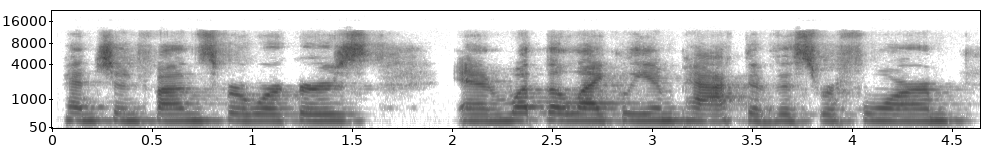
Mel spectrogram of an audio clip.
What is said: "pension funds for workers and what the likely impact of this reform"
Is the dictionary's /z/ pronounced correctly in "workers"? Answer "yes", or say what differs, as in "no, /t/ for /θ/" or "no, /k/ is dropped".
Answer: yes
